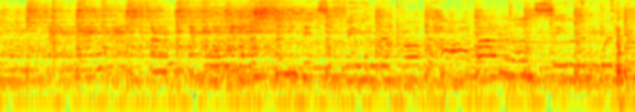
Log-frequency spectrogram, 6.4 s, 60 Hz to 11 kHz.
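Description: Rock music with guitar and singing, played back from reel-to-reel tape through the built-in speakers and tube amplifier of a 1966 Grundig TK341 hi-fi stereo tape recorder.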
